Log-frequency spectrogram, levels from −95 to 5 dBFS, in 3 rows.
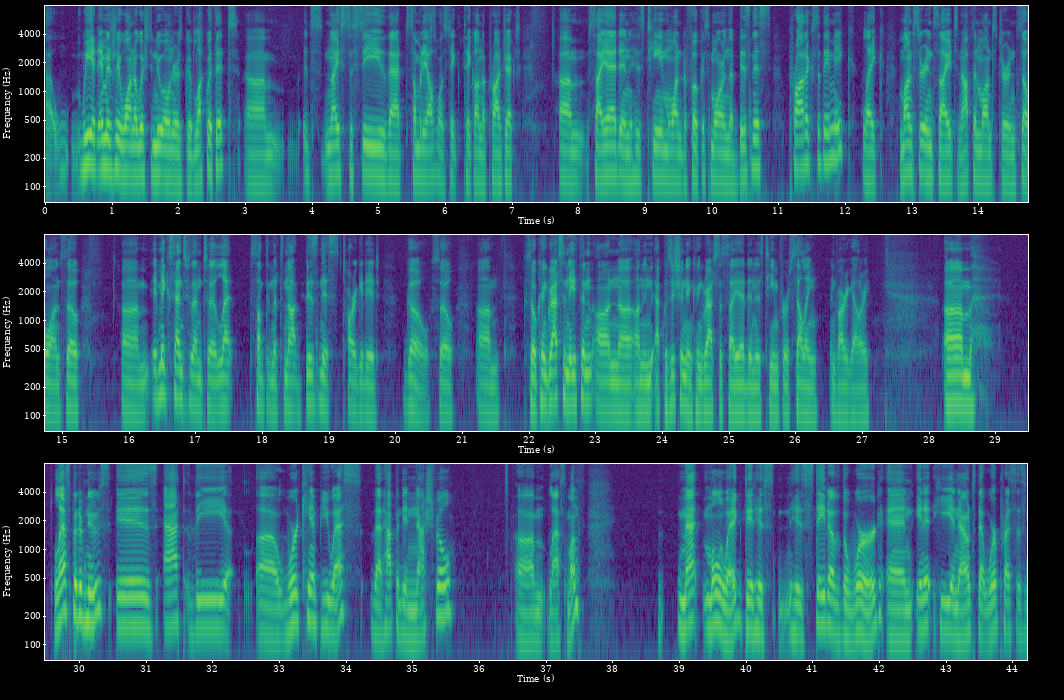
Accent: American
